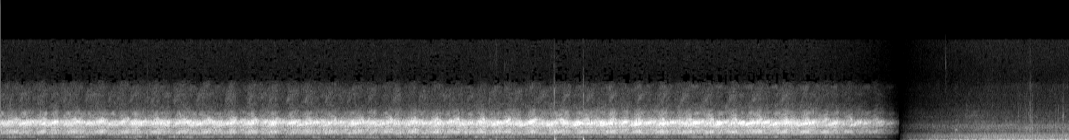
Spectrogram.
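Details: Loud frog chorus in summer by a freshly harrowed rice paddy, frogs said to keep people awake at night: dense, continuous rattling croaks for about nine seconds, then abruptly stopping into quiet background noise.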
